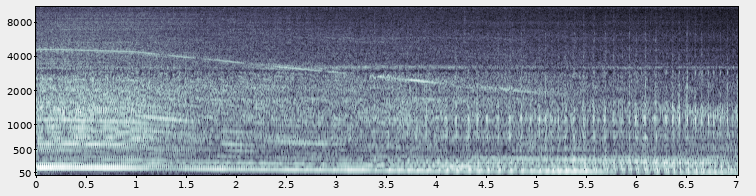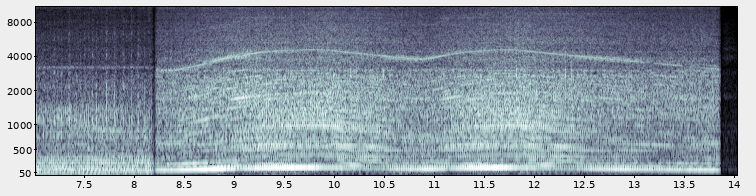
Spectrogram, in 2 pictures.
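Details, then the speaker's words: Honda Dio Elite 50 (AF16/AF18) two-stroke after ZX transmission swap with TFC variator, first start to check long belt fit: idles then revs up and down smoothly, pitch tracking throttle cleanly; normal running. "so we're going to put everything on start it up and see how that belt fits in there"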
